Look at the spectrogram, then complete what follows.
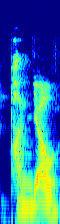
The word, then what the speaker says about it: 朋友: Also, so sometimes it will affect this sound, and many people will pronounce this as 朋友 like that, 朋友.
